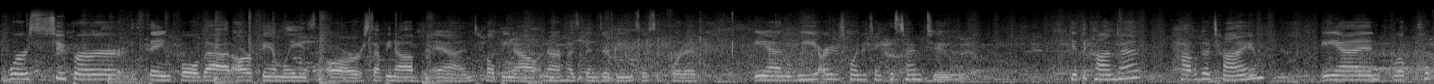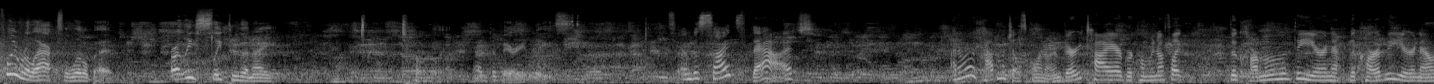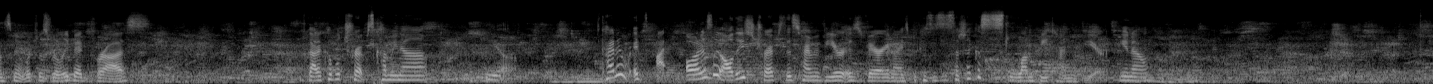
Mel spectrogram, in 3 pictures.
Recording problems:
murmuring crowd; loud; throughout; 7 dB below the speech

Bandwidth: 17 kHz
